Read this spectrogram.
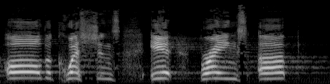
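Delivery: rising, pressing preacher's cadence, loud and high; preaching at full force. Acted. Preacher pressing grieving congregation with hard questions, full force. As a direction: hammer each question home from the pulpit.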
